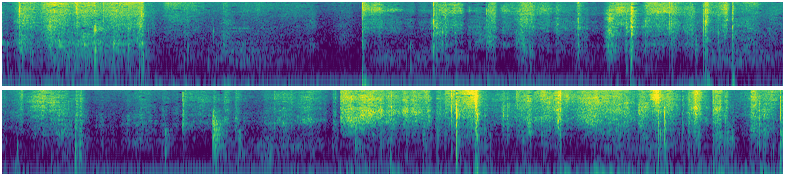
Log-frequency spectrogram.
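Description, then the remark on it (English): Crisp paper rustling and handling as a new sheet of paper is fetched, lasting several seconds, with soft movement and occasional light taps over a steady low background hum; no one speaks. “I'm going to get a new piece of paper and then we will begin, okay?”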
